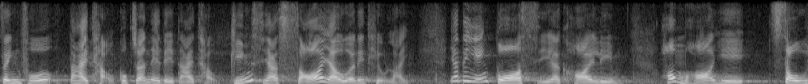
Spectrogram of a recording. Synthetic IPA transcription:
t͡sɪ˧ŋfuː˨˥t̪aː˧jt̪ʰɐ̰˨˩wkʊ˨k̚t͡ʃœː˨˥ŋne˨˧t̪e˨jt̪aː˧jt̪ʰɐ̰˨˩wkiː˨˥msiː˨˩hɐ˨˩wsɔː˨˥jɐ˨˧wkɔː˧t̪iː˥t̪ʰiː˨˩wlɐ̰˨˩j | jɐ˥t̚t̪iː˥i˨˥ŋkwɔː˧siː˨˩kɛː˧kʰɔː˧jliː˨m | ho˨˥m̩˨˩ɦɔː˨˥jiː˨˧so˧w

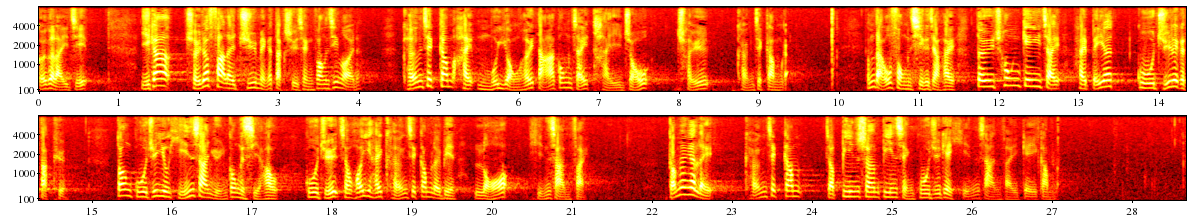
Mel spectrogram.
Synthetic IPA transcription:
kɵ˨˥kɔː˧lɐ˨jt͡siː˨˥ | jiː˨˩kaː˥t͡ʃʰɵ˨˩ɥt͡ʃɔː˨˥faː˧t̚lɐ˨jt͡ʃyː˧mɪ˨˩ŋkɛ˧t̪ɐ˨k̚syː˨t͡sʰɪ˨˩ŋfɔː˧ŋt͡siː˥ŋɔ̰ː˨jnɛ˥ | kʰœː˨˥ŋt͡sɪ˥kːɐ˥mhɐ˨jm̩˨˩wuː˨˧jːʊ˨˩ŋɦɵ˨˧˥ɥt̪a̰ː˨˥kʊ˥ŋt͡sɐ˨˥jt̪ʰɐ̰˨˩jt͡so˨˥wt͡ʃʰɵ˨˥kʰœ̰ː˨˩ŋt͡sɪ˥kːɐ˥mkɐ˧ | kɐ˨˥mt̪aː˨ho˨˥wfʊ˨˧ŋt͡sʰiː˧kɛː˧t͡sɐ˨wɦɐ˨jt̪ɵ˧ɥt͡ʃʰʊ˥ŋke˥jt͡sɐ˧jhɐ˨jpe˨˥jɐ˥t̚kuː˧t͡ʃyː˨˥le˨˥kɛ˧t̪ɐ˨kʰːyː˨˩n | t̪ɔː˥ŋkuː˧t͡ʃyː˨˥jiː˧whiː˨˥nsaː˧nɥyː˨˩nkʊ˥ŋkɛː˧siː˨˩ɦɐ˨wkuː˧t͡ʃyː˨˥t͡sɐ˨wɦɔː˨˥jiː˨˧ɦɐ˨˥jkʰœː˨˥ŋt͡sɪ˥kːɐ˥mlɵ˨˧ɥpiː˨nlɔː˨˥hiː˨˥nsa̰ː˧nfɐ̰˨˧j | kɐ˨˧mjœː˨˥ŋjɐ˥t̚le˨˩jkʰœː˨˥ŋt͡sɪ˥kːɐ˥mt͡sɐ˨wpiː˧nsœː˧ŋpiː˧nsɪ̰˨˩ŋkuː˧t͡ʃyː˨˥kɛ˧hiː˨˥nsa̰ː˧nfɐ̰˨jke˥jkɐ̰˥mlɐ̰˨

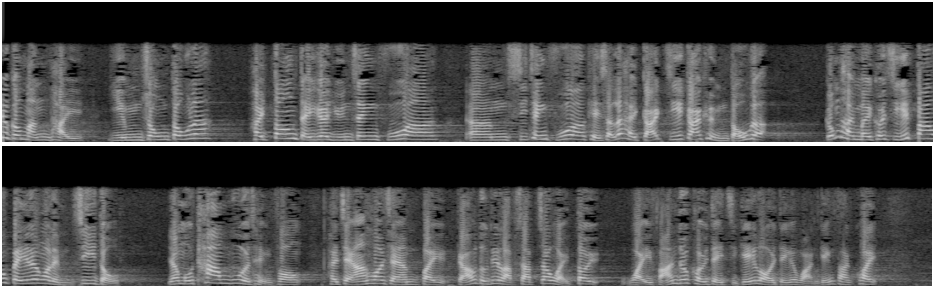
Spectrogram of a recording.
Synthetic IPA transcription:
i˥ɐ˥kːɔː˧mɐ˨˩nt̪ʰɐ˨˩j | jiː˨˩m̩˨˩t͡sʊ˨ŋt̪o˧wlɛː˥ | hɐ˨jt̪ɔː˥ŋt̪e˨jkɛ˧jyː˨nt͡sɪ˧ŋfuː˨˥aː˧ | ʔɛ˧siː˨˧t͡sɪ˧ŋfuː˨˥aː˧kʰe˨˩jsɐ˨t̚lɛː˥hɐ˨jkaː˨˥jt͡siː˨ke˨˥kaː˨˥jkʰyː˨t̚m̩˨˩t̪o˨˥wkɐ˧ | kɐ˨˥mhɐ˨˩jmɐ˨jkʰɵ˨˧ɥt͡siː˨ke˨˥jpaː˥wpe˧jlɛː˥ŋɔ˨˧ɾe˨jm̩˨˩t͡siː˥t̪o˧w | jɐ˨˧wmo˨˧wt̪ʰaː˥mwuː˥kɛ˧t͡sʰɪ˨˩ŋfɔː˧ŋhɐ˨jt͡sɛː˨k̚ʔaː˧nɦɔː˥jt͡sɛː˨a˨˧npɐ˨jkaː˨˥wt̪o˧wt̪̬iː˥laː˨p̚saː˧p̚t͡sɐ˥wːɐ˨˩jt̪ɵ˥ɥwɐ˨˩jfa̰ː˨˥nt͡ʃɔː˨˥kʰɵ˨˧ɥt̪e˨jt͡siː˨ke˨˥jlɔː˨jt̪e˨jkɛ˧wa̰ː˨˩nkɪ˨˥ŋfaː˧t̚kʰɐ˥j

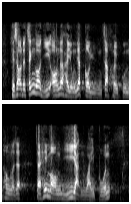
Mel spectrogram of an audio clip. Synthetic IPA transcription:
kʰe˨˩st̚ɔ˧e˨jt͡sɪ˨˥ŋkɔː˧jiː˨˧ʔɔː˧nt̪ɛ˥ɦɐ˨jʊ˨ŋjɐ˥t̚kɔː˧ɥyː˨˩nt͡sɐ˥k̚hɵ˧ɥkuː˧nt̪ʰʊ˥ŋkɛː˧t͡sɛ˥t͡sɐ˨ɦe˥jmɔː˨ŋjiː˨˧jɐ˨˩nwɐ˨˩jpuː˨˥n

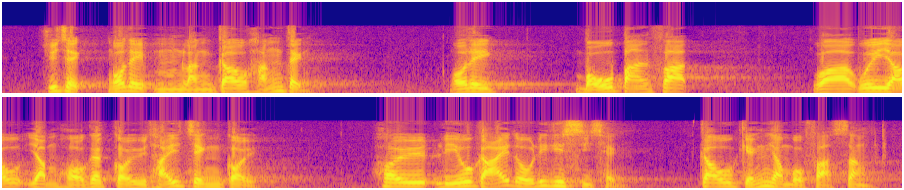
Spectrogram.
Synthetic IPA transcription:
t͡ʃyː˨˥t͡sɪ˨k̚ŋɔː˨˧t̪e˨jm̩˨˩lɐ˨˩ŋkɐ˧wɦɐ˨˥ŋt̪ɪ˨ŋ | ŋɔː˨˧t̪e˨˩j | mo˨˧wpaː˨nfaː˧t̚ | waː˨uː˨˧jːɐ˨˧wjɐ˨mɦɔː˨˩kɛː˧kɵ˨ɥt̪ʰɐ˨˥jt͡sɪ˧ŋkɵ˨˧ɥ | hɵ˧ɥliː˨˧wkaː˨˥jt̪o˧wniː˥t̪iː˥siː˨t͡sʰɪ̰˨˩ŋ | kɐ˧wkɪ˨˥ŋjɐ˨˧wmo˨wfa̰ː˧t̚sɐ˥ŋ

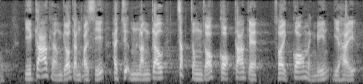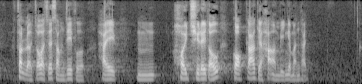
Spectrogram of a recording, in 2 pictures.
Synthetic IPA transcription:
ŋ | jiː˨˩kaː˥kʰœː˨˩ŋt͡sɔː˨˥kɐ˨nt̪ɔː˨jsiː˨˥hɐ˨jt͡syː˨t̚m̩˨˩lɐ˨˩ŋkɐ˧wt͡sɐ˥k̚t͡sʊ˨ŋt͡sɔː˨˥kɔː˧kːaː˥kɛː˧ | sɔː˨˥wɐ˨jkɔː˥ŋmɪ˨˩ŋmiː˨˥njiː˨˩ɦɐ˨j | fɐ˥t̚lœː˨t̚t͡sɔː˨˥waː˨t͡sɛː˨˥sɐ˨˩mt͡siː˧fuː˨˩ | hɐ˨j | m̩˨˩ | hɵ˧ɥt͡ʃʰyː˨˧le˨˧jt̪o˨˥wkɔː˧kːaː˥kɛː˧ha̰ː˧k̚lɐ˨˩mmiː˨nkɛː˧mɐ˨nt̪ʰɐ˨˩j

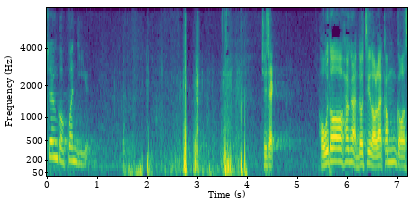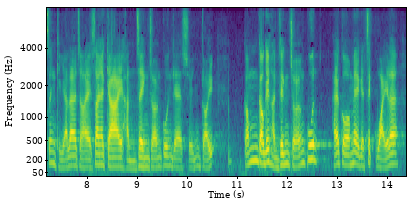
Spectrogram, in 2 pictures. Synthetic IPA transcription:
t͡ʃœː˥ŋkɔː˧kːʷɐ˥njiː˨˧jy̰ː˨˩n | t͡ʃyː˨˥t͡sɪ˨k̚ | ho˨˥wt̪ɔː˥ɦœː˥ŋkɔː˨˦ŋɐ˨˩t̪wt͡siː˥t̪o˧wlɛː˥kɐ˥mkɔː˧sɪ˥ŋkʰe˨˩jɐ˨t̚lɛː˥t͡sɐ˨whɐ˨jsaː˥njɐ˥t̚kaː˧jhɐ˨˩nt͡sɪ˧ŋt͡ʃœː˨˥ŋkuː˥nkɛː˧syː˨˥nkɵ˨˥ɥ | kɐ˨˥mkɐ˧wkɪ˨˥ŋɦɐ˨˩nt͡sɪ˧ŋt͡ʃœː˨˥ŋkuː˥nhɐ˨jɐ˥t̚kːɔː˧mɛː˥kɛː˧t͡sɪ˥k̚wɐ˨jlɛː˥

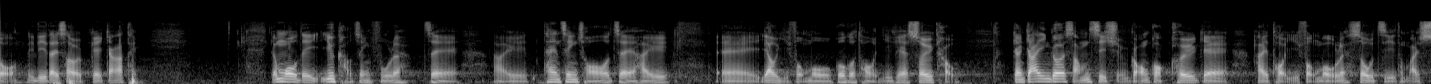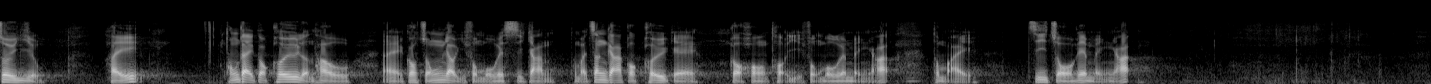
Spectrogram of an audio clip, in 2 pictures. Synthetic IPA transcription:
ɔ̰ː˨niː˥t̪iː˥t̪ɐ˨˥jsɐ̰˧˩wjʊ˨p̚kːɛː˧kaː˥t̪ʰɪ̰˨˩ŋ | kɐ˨˥mŋɔː˨˧t̪e˨jjiː˥wkʰɐ˨˩wt͡sɪ˧ŋfuː˨˥lɛː˥t͡sɛː˥˩hɐ̰˨jt̪ʰɛː˥ŋt͡sʰɪ˥ŋt͡sʰɔː˨˥t͡sɛː˥˩ɦɐ˨˥jʔɛ̰ː˨jʔɐ̰˨˧wjiː˨˩fʊ˨k̚mo˨wkɔː˨˥kɔː˧t̪ʰɔ̰ː˨˩k̚jiː˨˩kɛː˧sɵ˥ɥkʰɐ̰˨˩w | kaː˧nkaː˥jɪ˥ŋkɔː˥jsɐ˨˥msiː˨˩t͡ʃʰy̰ː˨˩nkɔ̰ː˨˥ŋkɔː˧kʰːɵ˥ɥkɛː˧hɐ˨jt̪ʰɔ̰ː˨˩k̚jḭː˨˩fʊ̰˨k̚mo̰˨wlɛː˥so˧wt͡siː˨t̪ʰʊ˨˩maː˨˩jsɵ˥ɥjiː˧w | hɐ˨˥j | t̪ʰʊ˨˥ŋkɐ˧jkɔː˧kʰːɵ˥lɵ˨˩nɦɐ˨wʔɛ̰ː˨kɔː˧k̚t͡sʊ˨˥ŋjɐ˨˧wjiː˨˩fʊ̰˨k̚mo˨wkɛː˧siː˨˩ka̰ː˧nt̪ʰʊ˨˩maː˨˩t͡sɐ˥ŋkaː˥kɔː˧kʰːɵ˥ɥkɛː˧ | kɔː˧k̚hɔː˨˩ŋt̪ʰɔ̰ː˨˩kjḭː˨˩fʊ̰˨k̚mo˨wkɛː˧mɪ̰˨˩ŋŋa̰ː˧˥k̚t̪ʰʊ˨˩ŋma̰ː˨˩j | t͡siː˥t͡sɔː˨kɛː˧mɪ̰˨˩ŋŋa̰ː˧k̚

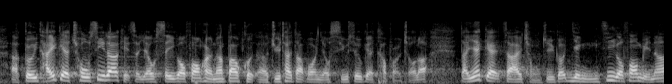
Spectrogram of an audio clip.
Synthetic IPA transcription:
aː˨kɵ˧ɥt̪ʰɐ˨˥jkɛː˧t͡ʃʰo˧wsiː˥laː˥kʰe˨˩jsɐ˨t̚jɐ˨˧wse˧jkɔː˧fɔː˥ŋɦœː˧ŋlaː˥paː˥wkʰu˨˧˩t̚aː˨t͡ʃy˨˥t̪ʰɐ˨˥jt̪aː˨p̚ʔɔː˨˧njɐ˨˧wsiː˨˥wsiː˨˥wkɛː˧kʰɐ˥pʰəː˨˩t͡sɔː˨˥laː˥ | t̪ɐ˨˩jːɐ˥t̚kɛː˧t͡sɐ˨˩whɐ˨jt͡sʰʊ˨˩ŋt͡ʃyː˨˩kɔː˧jɪ˨ŋt͡siː˥kɔː˧fɔː˥ŋmiː˨˩nlaː˥

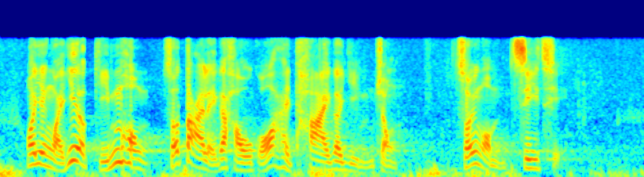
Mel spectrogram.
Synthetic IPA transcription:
ŋɔː˨˧jɪ˨ŋwɐ˨˩jiː˥kɔː˧kiː˨˥mɦʊ˧ŋsɔː˨˥t̪aː˨˧jle˨˩jkɛː˧hɐ˨wkʷɔː˨˥ɦɐ˨jt̪ʰaː˧jkɛː˧jiː˨˩mt͡sʊ̰˨ŋsɔː˨˥jiː˨˧ŋɔː˨˧˥m̩˨˩t͡siː˥t͡sʰḭː˨˩

